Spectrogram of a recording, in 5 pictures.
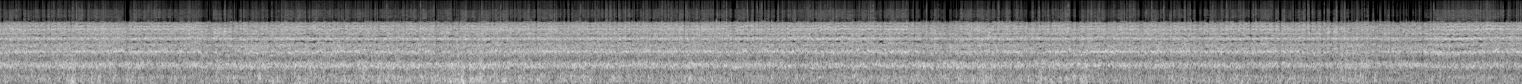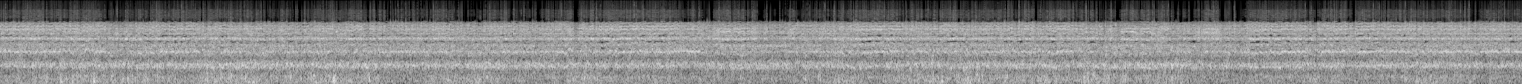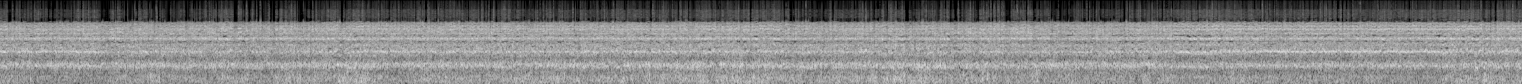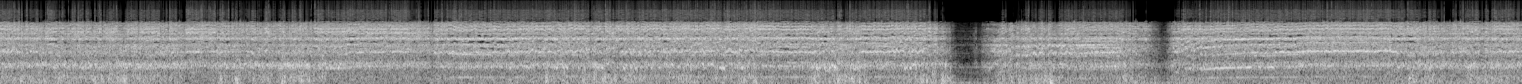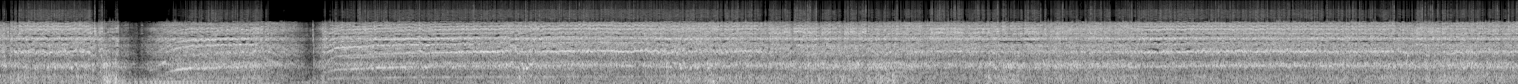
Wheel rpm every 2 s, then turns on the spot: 230, 230, 240, 240, 230, 230, 230, 220, 230, 230, 220, 230, 230, 220, 230, 230, 230, 230, 230, 230, 230, 230, 230, 220, 230, 210, 210, 140, 140, 220, 210, 120, 170, 230, 220, 230, 230, 230.
none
